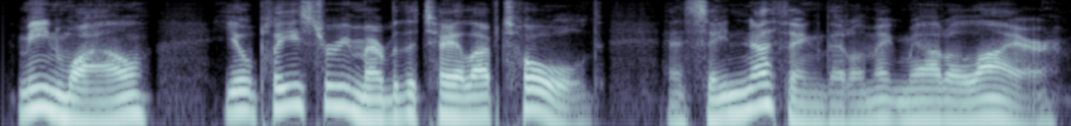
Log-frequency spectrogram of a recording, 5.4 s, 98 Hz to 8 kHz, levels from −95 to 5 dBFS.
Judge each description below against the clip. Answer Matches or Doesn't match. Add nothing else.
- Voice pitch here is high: Doesn't match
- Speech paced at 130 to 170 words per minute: Doesn't match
